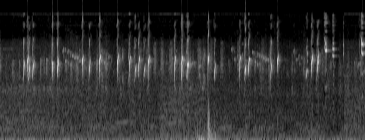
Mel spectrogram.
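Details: European goldfinch in song training, reacting to stimulation with lively high twittering, chirps strung in rapid runs and short pauses, and a soft low thump partway through.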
